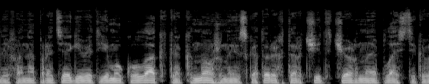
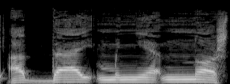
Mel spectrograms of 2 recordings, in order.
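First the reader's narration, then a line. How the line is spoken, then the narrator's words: Through gritted teeth. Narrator (Russian): цедит он сквозь зубы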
